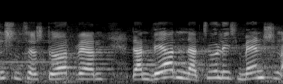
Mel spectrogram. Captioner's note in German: Unruhe – Glockenzeichen des Präsidenten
